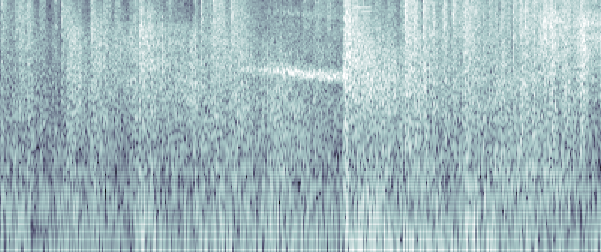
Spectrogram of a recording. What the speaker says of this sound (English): MG opening fire.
